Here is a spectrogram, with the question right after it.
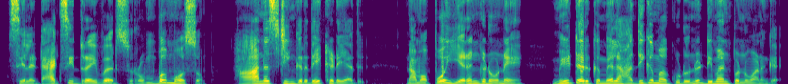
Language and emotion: Tamil, disgusted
